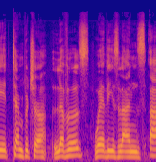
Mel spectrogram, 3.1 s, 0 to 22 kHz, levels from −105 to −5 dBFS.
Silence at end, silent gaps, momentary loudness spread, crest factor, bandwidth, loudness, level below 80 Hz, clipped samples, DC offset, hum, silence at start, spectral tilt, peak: 0 s; none; 3 LU; 14 dB; 16 kHz; -30 LUFS; -68 dBFS; under 0.1%; under 0.1%; none; 0 s; -4 dB/octave; -16 dBFS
